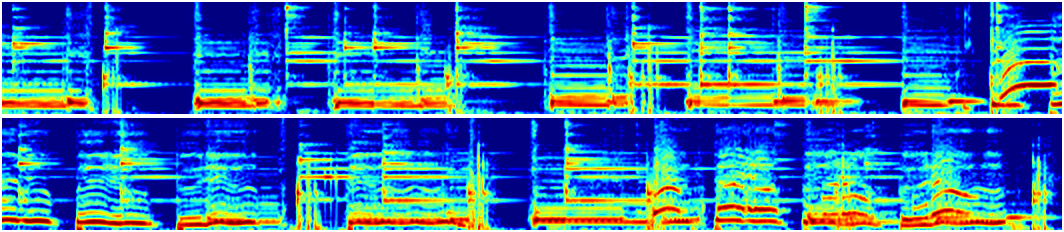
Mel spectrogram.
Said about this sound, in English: More frog bells. Who needs more frog bells?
